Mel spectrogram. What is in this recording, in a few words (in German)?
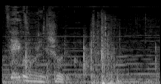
Mann; Pushing Daisies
